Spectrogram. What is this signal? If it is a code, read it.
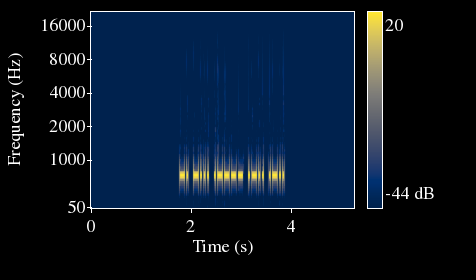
Morse code, heard as a keyed tone, about 34 wpm, 700 Hz. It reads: NB1LL
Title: USA Call Signs - 5 Characters - Repeated 3x - 35wpm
